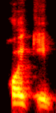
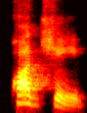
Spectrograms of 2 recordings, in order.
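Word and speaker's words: potjie: the interesting thing as well is how oh poiki by the way uh yeah that's how it's actually pronounced and I know from people in South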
